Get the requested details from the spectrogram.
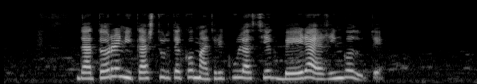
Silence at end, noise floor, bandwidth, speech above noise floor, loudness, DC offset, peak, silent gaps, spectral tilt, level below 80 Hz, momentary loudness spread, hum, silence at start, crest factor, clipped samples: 0.95 s; -59 dBFS; 11.5 kHz; 36 dB; -22 LUFS; under 0.1%; -6 dBFS; none; -2 dB/octave; -72 dBFS; 10 LU; none; 0.75 s; 18 dB; under 0.1%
